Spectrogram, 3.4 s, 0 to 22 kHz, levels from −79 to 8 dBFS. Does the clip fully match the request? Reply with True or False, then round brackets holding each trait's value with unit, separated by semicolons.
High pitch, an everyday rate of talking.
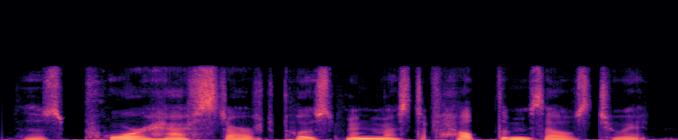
False (165 Hz; 195 wpm)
